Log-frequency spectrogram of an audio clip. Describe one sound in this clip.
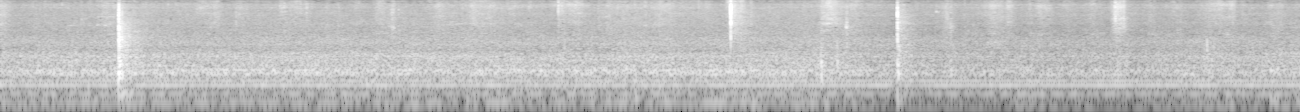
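A wooden rolling pin rolls and rumbles over dough on a counter.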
